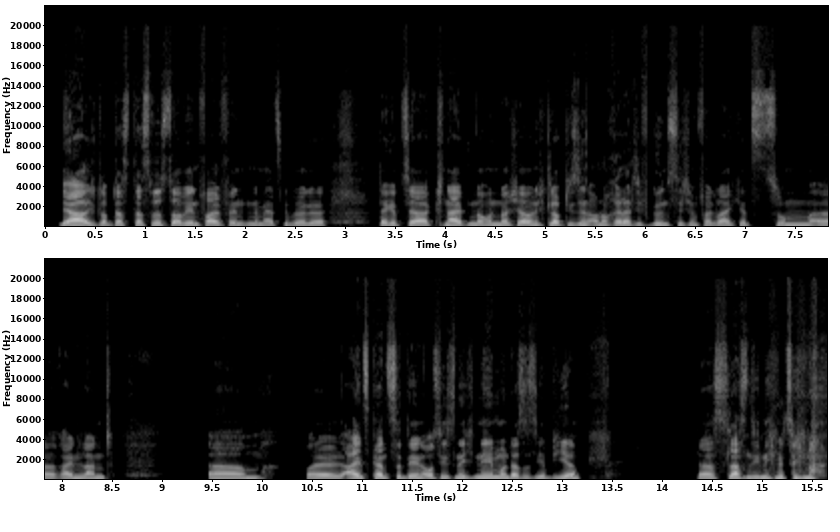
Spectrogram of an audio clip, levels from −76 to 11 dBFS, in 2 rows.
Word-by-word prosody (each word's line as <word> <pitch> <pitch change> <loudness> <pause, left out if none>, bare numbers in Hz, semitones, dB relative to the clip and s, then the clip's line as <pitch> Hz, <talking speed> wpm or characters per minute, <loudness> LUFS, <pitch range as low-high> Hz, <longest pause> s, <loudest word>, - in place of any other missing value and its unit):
Ja, 130 +1 +9
ich 130 -3 -3
glaube, 135 -2 -3
das 140 +1 -2
das 145 0 -2
wirst 160 +1 -1
du 160 - +4
auf 140 -2 +2
jeden 135 0 0
Fall 140 -1 +3
finden 135 0 -6
im 130 - -6
Erzgebirge. 125 -1 -4 0.5
Da 115 - +1
gibt's 120 +1 -4
ja 115 -2 +5
Kneipen 125 +3 +1
noch 125 -1 -1
und 125 -1 -2
nöcher 125 +1 +2
und 125 - +1
ich 115 -2 -8
glaube, 125 -2 +3
die 120 - -8
sind 125 +3 -3
auch 120 - -4
noch 115 -1 -5
relativ 115 -3 0
günstig 120 -1 -4
im 110 - -7
Vergleich 105 0 -3
jetzt 110 -1 -6
zum, 105 -2 -3
äh, - - -4
Rheinland. 100 +5 -2 0.9
Ähm, 100 -2 0 0.4
weil 100 0 +1
eins 120 +1 +4
kannst 115 -2 +3
du - - 0
denen 120 +1 +1
Ossis 115 -1 -1
nicht 125 0 -2
nehmen 130 +1 +3
und 125 - +3
das 115 -2 +2
ist 110 0 -8
ihr 110 - -1
Bier. 120 - +1 1.2
Das 115 0 0
lassen 120 0 +4
sie 115 - -1
nicht 120 +1 -1
mit 135 -2 0
sich 140 -2 0
machen. 145 -2 +1
120 Hz, 215 wpm, -25 LUFS, 110-130 Hz, 1.2 s, Ja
